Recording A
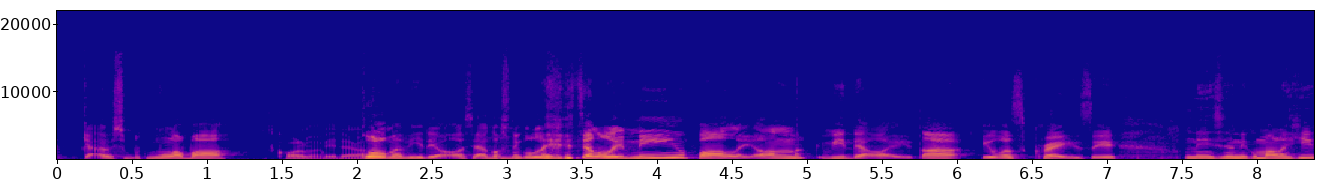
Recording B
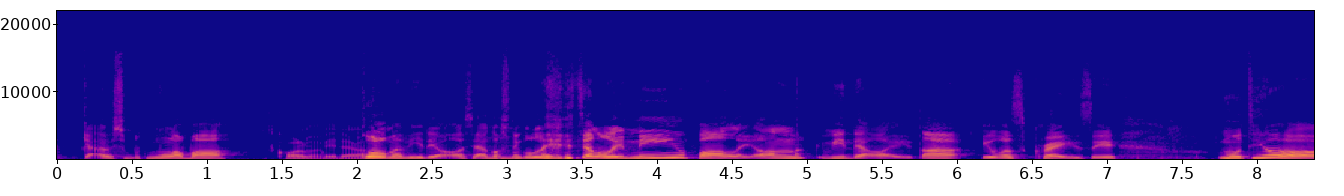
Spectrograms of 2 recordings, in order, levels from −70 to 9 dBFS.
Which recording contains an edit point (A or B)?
A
